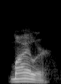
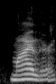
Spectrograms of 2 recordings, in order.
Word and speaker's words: Milor: to butcher your name do you pronounce it Miler or Miller Myer Myer that's what I thought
